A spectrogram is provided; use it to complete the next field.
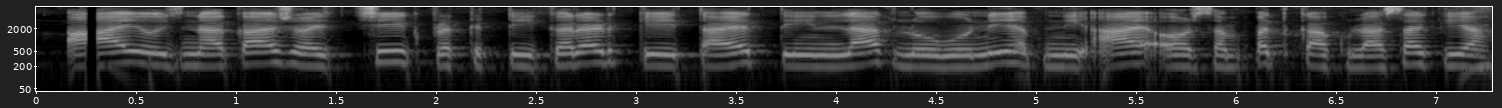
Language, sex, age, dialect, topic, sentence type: Hindi, female, 25-30, Awadhi Bundeli, banking, statement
